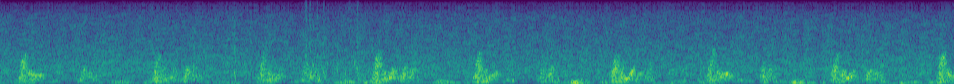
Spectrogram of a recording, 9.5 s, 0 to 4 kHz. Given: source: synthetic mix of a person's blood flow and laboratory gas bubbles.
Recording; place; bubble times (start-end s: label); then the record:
Doppler ultrasound of blood flow; precordium
1.79-2.10 s: bubbles
2.31-2.39 s: bubbles
2.96-3.31 s: bubbles
3.35-3.68 s: bubbles
5.10-5.19 s: bubbles
5.46-5.76 s: bubbles
6.32-6.46 s: bubbles
6.59-6.91 s: bubbles
From the record:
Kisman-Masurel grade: 221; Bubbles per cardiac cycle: several, 3 to 8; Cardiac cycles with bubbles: 10 to 50%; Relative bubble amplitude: barely perceptible (0.100 to 0.250); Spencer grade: 2 (many but less than half of the cardiac periods contain bubble signals, singularly or in groups); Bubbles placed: only in the low amplitude regions of the cardiac cycle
